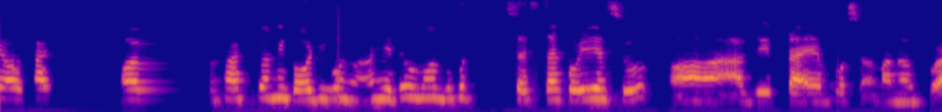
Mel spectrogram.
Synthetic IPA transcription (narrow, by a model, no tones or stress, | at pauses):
eɔpʰas | ɔ | pʰastuamikɔɹdibɔnʊwaɹuxejtʊmojboɦut̚ | sɛstakoɹiasʊ̃ | a̰zipɹajbɔsɔ̰ɹmanɔɹpɔɹa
